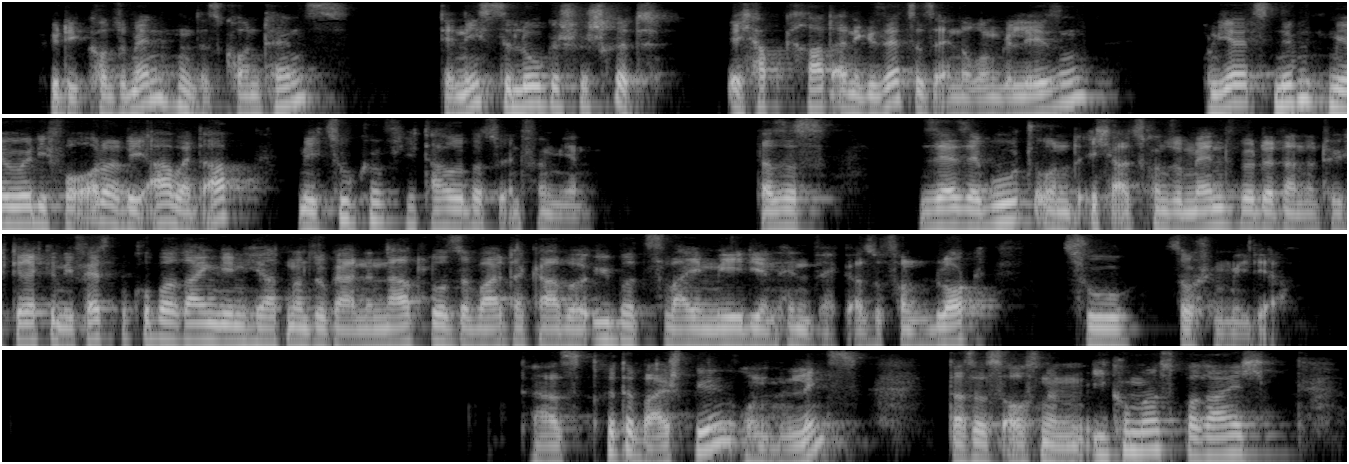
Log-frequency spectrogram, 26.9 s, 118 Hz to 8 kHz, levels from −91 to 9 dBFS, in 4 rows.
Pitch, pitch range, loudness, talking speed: 125 Hz, 115-150 Hz, -26 LUFS, 165 wpm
